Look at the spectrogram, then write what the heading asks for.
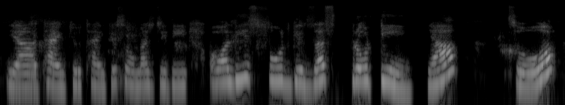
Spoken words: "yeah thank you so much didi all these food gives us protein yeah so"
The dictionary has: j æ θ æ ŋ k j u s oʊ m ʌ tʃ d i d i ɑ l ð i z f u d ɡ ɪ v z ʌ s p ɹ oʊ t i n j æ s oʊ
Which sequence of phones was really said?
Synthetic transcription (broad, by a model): j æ t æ ŋ k j u s oʊ m ʌ tʃ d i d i ɑ l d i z f u d ɡ ɪ v z ʌ s p ɹ oʊ t i n j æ s oʊ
